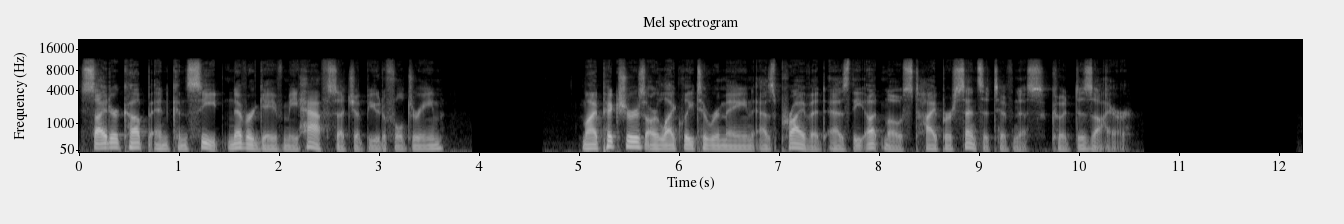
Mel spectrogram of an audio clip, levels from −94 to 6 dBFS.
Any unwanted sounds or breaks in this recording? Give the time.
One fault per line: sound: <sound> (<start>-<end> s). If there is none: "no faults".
no faults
